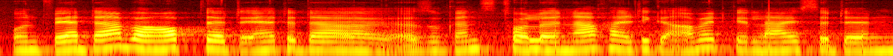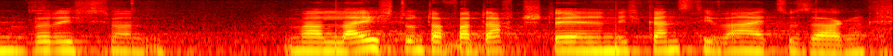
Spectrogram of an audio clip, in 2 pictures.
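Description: A woman's voice: lowish voice, level tone, moderate pace, fairly bright tone. Middle aged woman arguing on a panel, emphatic, big echoey hall, noisy background. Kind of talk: unscripted panel discussion argument. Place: large wood-panelled conference hall. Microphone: table microphone on a stand. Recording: reverberant hall with clear background noise.

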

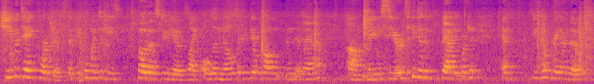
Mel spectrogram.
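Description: A woman's voice: medium pitch, fairly even intonation, normal speed, dull audio. A woman photographer giving an unscripted gallery talk, rambling and correcting herself as she goes, recorded by a far camera in a small gallery room. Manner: rambling, self-correcting, chatty. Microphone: far room camera, no microphone. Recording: very echoey room from far off with background noise.

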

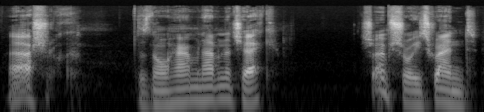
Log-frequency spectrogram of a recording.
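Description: A man's voice: mid-range voice, brisk, gravelly, no echo, clean studio sound, lightly acted. An actor playing a kindly, chatty young graduate, a man with an Irish accent and a colloquial, concerned manner in a naturalistic audio drama. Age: young adult.

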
